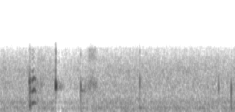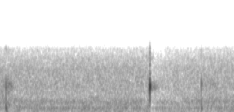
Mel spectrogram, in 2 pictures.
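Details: Hiccups: several short, abrupt clicking catches at irregular intervals over seven seconds against quiet room noise.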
